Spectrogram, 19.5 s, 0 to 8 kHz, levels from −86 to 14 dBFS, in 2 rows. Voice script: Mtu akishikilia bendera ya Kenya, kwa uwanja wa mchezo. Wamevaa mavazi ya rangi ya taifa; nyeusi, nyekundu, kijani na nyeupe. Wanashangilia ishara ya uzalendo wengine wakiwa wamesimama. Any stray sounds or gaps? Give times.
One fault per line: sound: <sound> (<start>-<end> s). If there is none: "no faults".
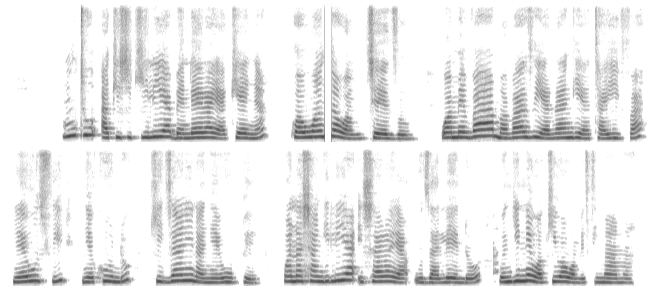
sound: dropout (4.8-4.9 s)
